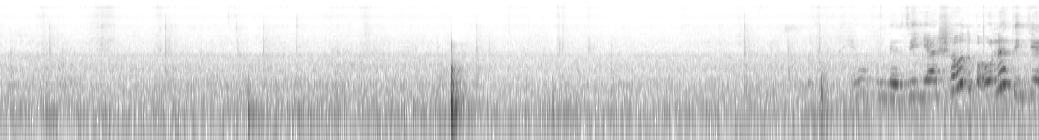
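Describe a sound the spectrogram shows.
Hands knead soft dough in a bowl with quiet squishing and patting.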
